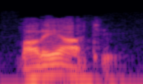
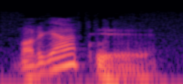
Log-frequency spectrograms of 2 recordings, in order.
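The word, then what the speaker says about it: Moriarty: mispronounce it I'm afraid I'll have to begin calling it the way it looks m o r i a r t y mariati mariati I shall remember that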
